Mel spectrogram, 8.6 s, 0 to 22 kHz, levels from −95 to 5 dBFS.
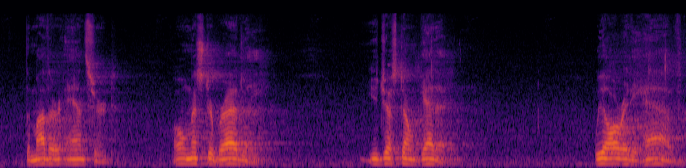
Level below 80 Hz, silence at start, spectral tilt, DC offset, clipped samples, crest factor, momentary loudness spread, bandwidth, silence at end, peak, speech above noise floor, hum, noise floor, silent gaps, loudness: -72 dBFS; 0.35 s; -5.5 dB/octave; under 0.1%; under 0.1%; 18 dB; 16 LU; 15.5 kHz; 0 s; -18 dBFS; 28 dB; none; -62 dBFS; none; -34 LUFS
